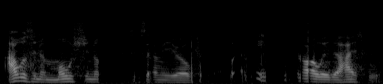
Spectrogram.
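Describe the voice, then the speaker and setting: A man preaching a sermon in a conversational way, breaking into loud, emphatic bursts. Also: medium pitch, quick pace, a little hiss or hum. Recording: long hall reverb.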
